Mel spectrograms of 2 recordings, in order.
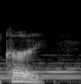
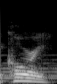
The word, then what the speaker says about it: Corey: I started working with this old like country dude who had this real thick southern drawl, and he would always pronounce my name Curry. He'd say, "Hey Corey, Curry, come over here, come grab this," whatever, whatever the case was.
